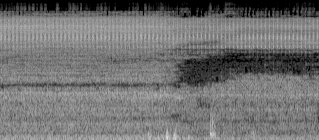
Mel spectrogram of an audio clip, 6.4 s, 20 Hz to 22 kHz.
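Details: 2011 Mini One petrol engine idling with a fast, light, regular tick that comes and goes and doesn't change with engine speed, plus a couple of dull knocks. Still undiagnosed.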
